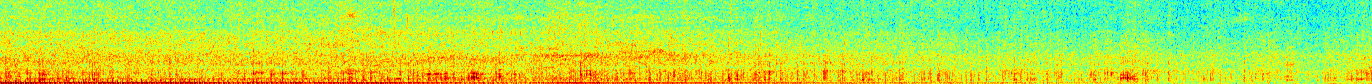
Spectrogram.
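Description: Heavy rain falling steadily on a wet road, with a passing vehicle's engine hum fading away over the first few seconds.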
